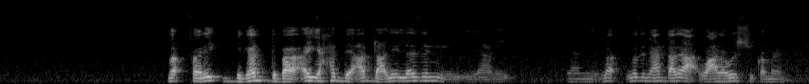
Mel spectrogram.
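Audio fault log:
5.68–7.97 s, automatic gain rising: after the input level fell by about 10 dB, the gain control judged it too quiet and raised its gain by about 5 dB over some two seconds, so voice and room noise swell together.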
